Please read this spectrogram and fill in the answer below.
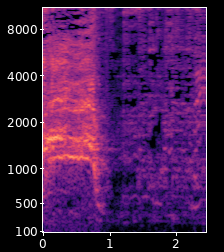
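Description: A person screaming in excitement: one loud, high scream held for about a second, then cutting off to faint music underneath.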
